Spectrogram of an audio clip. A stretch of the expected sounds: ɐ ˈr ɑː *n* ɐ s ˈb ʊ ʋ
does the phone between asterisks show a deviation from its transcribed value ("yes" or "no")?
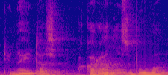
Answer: no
